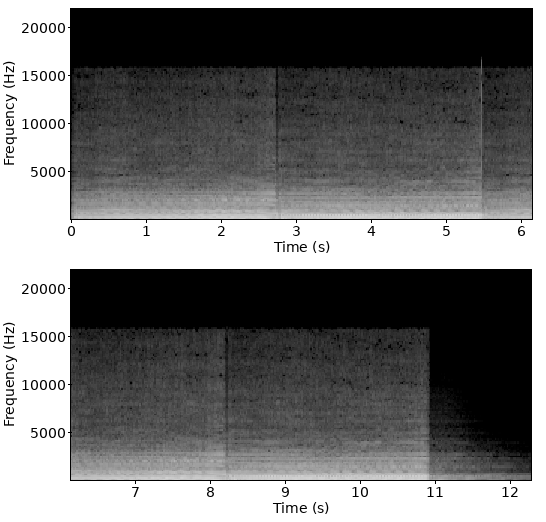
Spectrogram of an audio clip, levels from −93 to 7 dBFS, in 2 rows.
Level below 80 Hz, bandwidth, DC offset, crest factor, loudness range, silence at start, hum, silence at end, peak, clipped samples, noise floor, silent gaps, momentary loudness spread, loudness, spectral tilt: -60 dBFS; 11 kHz; under 0.1%; 14 dB; 2 LU; 0 s; none; 0.75 s; -2 dBFS; under 0.1%; -47 dBFS; none; 5 LU; -16 LUFS; -8 dB/octave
